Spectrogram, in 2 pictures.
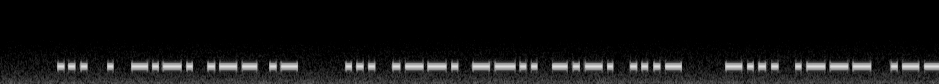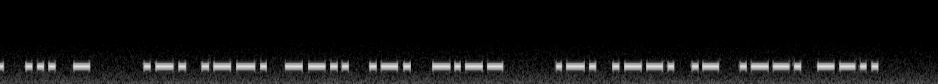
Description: Morse code, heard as a keyed tone, hand-sent with a straight key, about 21 wpm, 840 Hz. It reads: SECWA SPZCV BJWST RPZRY RPAPZ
